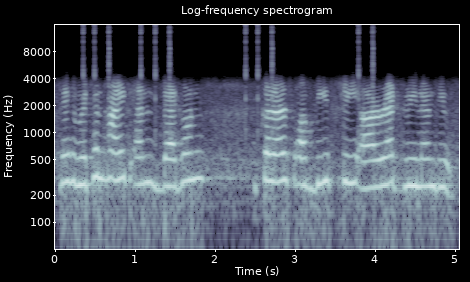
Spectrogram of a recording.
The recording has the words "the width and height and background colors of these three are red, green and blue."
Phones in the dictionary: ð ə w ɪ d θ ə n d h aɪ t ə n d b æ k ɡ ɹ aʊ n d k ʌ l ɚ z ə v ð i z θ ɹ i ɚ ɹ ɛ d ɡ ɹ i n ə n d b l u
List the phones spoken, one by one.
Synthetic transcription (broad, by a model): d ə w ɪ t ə n h aɪ t ə n d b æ ɡ aʊ n k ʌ l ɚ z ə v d i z t ɹ i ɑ ɹ ɛ d ɡ ɹ i n ə n d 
